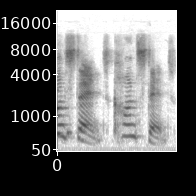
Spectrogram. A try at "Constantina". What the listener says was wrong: It's Constantina. There's a couple extra syllables that you're missing there.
